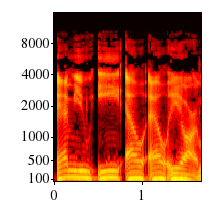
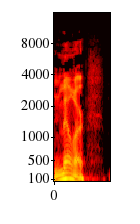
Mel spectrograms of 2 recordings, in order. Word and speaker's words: Mueller: M U E L L E R. Looks like Mueller, but you pronounce it Miller.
